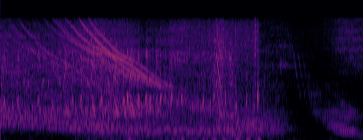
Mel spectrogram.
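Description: Laser blasts zap and whine in quick bursts.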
